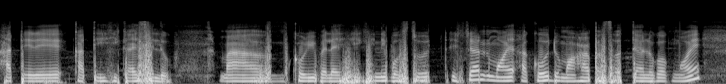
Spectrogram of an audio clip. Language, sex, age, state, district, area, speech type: Assamese, female, 45-60, Assam, Dibrugarh, rural, spontaneous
